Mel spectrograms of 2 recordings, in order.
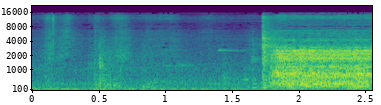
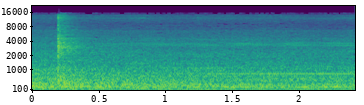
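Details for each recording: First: Window AC fan motor switched on; quiet, then a loud, harsh, rough raspy whirr from worn fan motor bearings, cooling otherwise fine; the motor is to be opened and its bearings changed. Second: Window AC after fan motor noise repair: steady even hum from compressor and fan with no rattle, scrape or squeal; runs quietly and healthy, meter reading about 5.34.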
